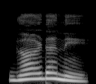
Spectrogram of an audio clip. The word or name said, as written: ಘಟನೆ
